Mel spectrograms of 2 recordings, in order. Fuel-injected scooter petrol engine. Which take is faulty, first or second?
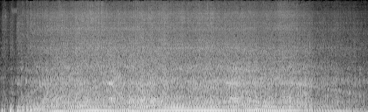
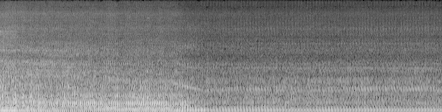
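first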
